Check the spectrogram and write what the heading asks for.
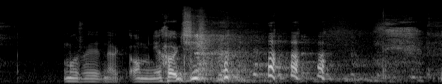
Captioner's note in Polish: śmiech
